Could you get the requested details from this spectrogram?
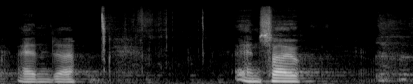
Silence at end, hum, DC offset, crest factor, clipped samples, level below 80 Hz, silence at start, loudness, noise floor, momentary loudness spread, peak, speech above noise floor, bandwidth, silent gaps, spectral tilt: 0.05 s; none; under 0.1%; 22 dB; under 0.1%; -62 dBFS; 0 s; -23 LUFS; -52 dBFS; 25 LU; -4 dBFS; 31 dB; 16 kHz; none; -4.5 dB/octave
